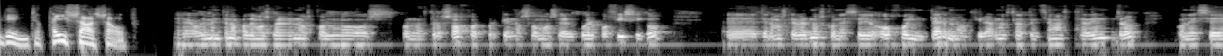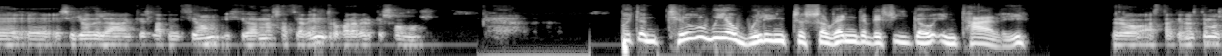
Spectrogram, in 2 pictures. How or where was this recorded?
video call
